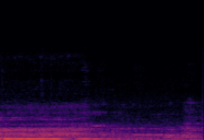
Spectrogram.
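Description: A woman's drawn-out hesitant 'uhhh', held on one steady pitch over a theatre sound system and stopping a little over a second in, leaving low hall noise.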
